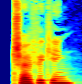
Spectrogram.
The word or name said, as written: trafficking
